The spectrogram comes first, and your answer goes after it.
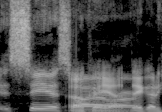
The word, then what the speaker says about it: CSIRO: do you say it do you say say seus okay yeah they got a huge payout because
